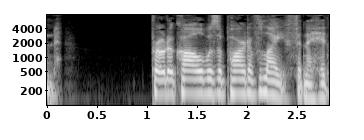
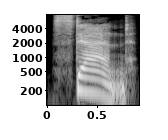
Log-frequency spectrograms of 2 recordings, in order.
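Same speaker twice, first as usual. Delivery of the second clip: ordinary delivery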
